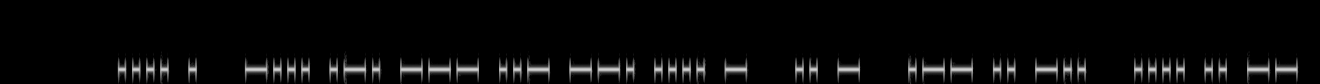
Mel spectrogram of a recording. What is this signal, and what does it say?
Morse code, heard as a keyed tone, about 17 wpm, 700 Hz. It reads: HE BROUGHT IT WID HIM
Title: Sentences from Top 500 Words and Abbreviations 17wpm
